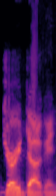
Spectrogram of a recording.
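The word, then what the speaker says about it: Gerry Duggan: with this now like yeah uh is it jerry duggan is that he pronounced his last name jerry duggan yes yeah he he wrote this and excellent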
